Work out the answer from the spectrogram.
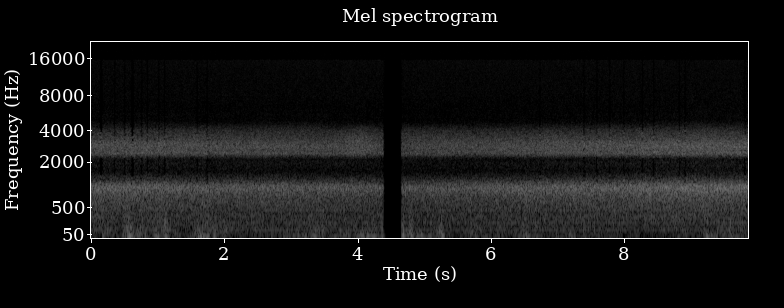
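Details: Quiet, even hiss with steady noise bands and a short silent gap midway; no animal calls.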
